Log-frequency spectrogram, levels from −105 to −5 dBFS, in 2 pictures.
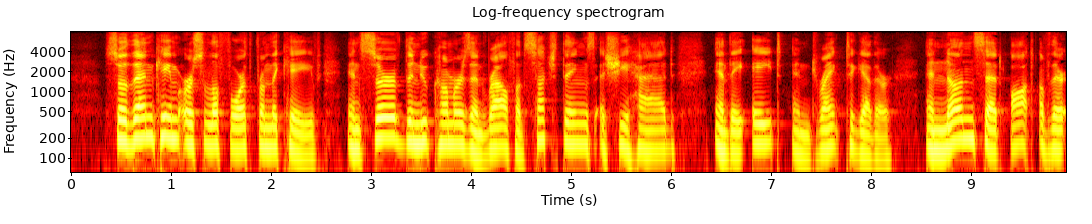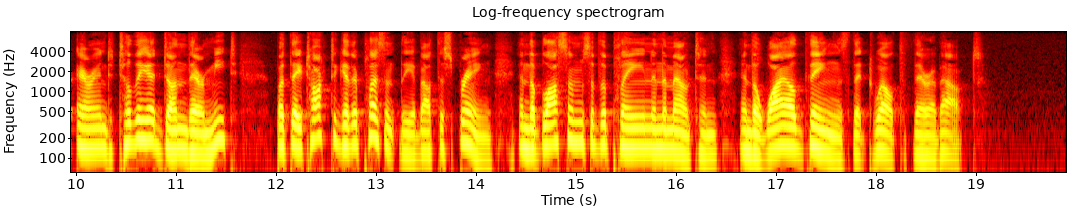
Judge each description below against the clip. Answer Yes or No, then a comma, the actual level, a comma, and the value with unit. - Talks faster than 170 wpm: Yes, average, 195 wpm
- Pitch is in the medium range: Yes, medium, 145 Hz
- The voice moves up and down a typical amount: Yes, average, 4.5 semitones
